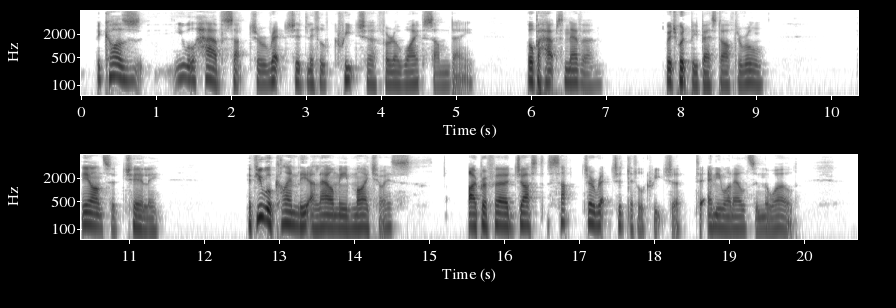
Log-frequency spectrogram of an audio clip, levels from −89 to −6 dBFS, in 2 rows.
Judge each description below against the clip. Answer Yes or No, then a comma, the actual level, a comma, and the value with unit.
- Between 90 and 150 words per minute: Yes, average, 140 wpm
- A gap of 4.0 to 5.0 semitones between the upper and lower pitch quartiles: No, average, 3.5 semitones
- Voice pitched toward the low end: Yes, low, 115 Hz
